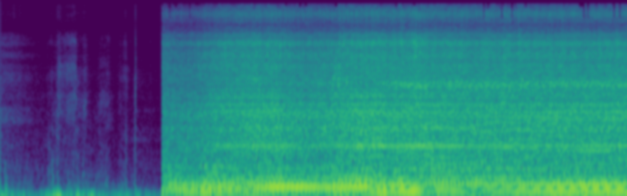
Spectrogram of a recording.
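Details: Hovercraft two-cylinder engine, just got firing on both cylinders with pull starter: silence, then it fires and settles into a fast, steady buzz climbing slightly; runs evenly but idles high.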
